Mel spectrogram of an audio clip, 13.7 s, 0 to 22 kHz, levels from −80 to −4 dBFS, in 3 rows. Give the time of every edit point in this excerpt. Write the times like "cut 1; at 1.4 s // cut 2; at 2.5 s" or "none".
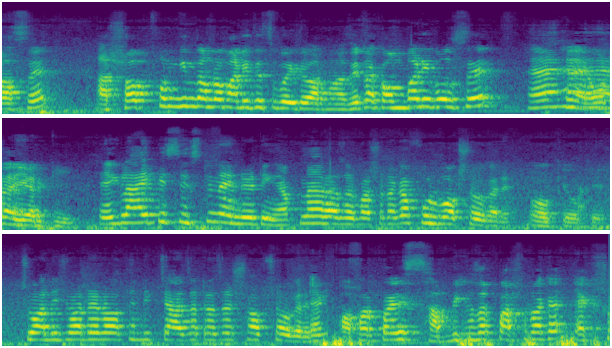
cut 1; at 7.0 s // cut 2; at 11.5 s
